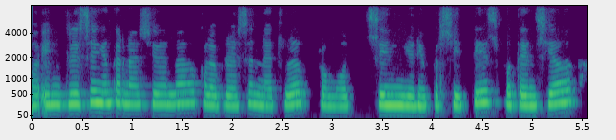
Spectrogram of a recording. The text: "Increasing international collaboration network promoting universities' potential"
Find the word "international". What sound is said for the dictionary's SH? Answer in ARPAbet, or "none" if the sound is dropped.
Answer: S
